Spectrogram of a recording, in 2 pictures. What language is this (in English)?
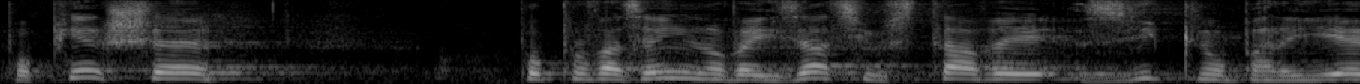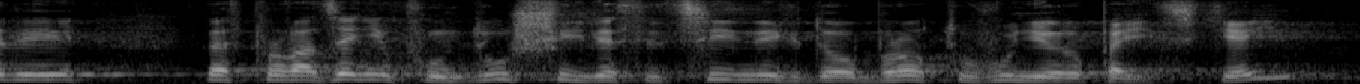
Polish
